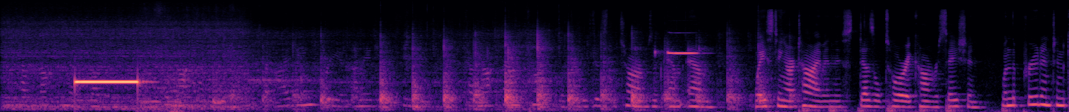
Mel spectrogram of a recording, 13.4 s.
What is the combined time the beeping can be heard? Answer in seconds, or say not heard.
2 s.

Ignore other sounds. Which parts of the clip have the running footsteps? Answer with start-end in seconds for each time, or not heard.
2.7-12.6.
